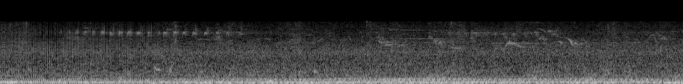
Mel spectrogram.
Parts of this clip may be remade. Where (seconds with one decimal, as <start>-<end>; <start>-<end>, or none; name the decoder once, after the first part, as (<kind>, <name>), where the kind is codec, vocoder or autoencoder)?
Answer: 0.0-1.6 (vocoder, BigVGAN v2)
